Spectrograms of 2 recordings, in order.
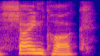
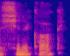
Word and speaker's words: Shinnecock: There's the Shinecock, as I like to call them, or the Shinnecock, probably is how you pronounce it.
